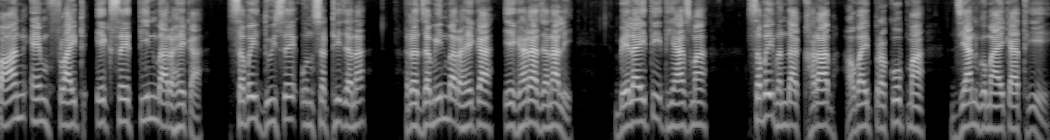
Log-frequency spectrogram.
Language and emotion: Nepali, neutral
